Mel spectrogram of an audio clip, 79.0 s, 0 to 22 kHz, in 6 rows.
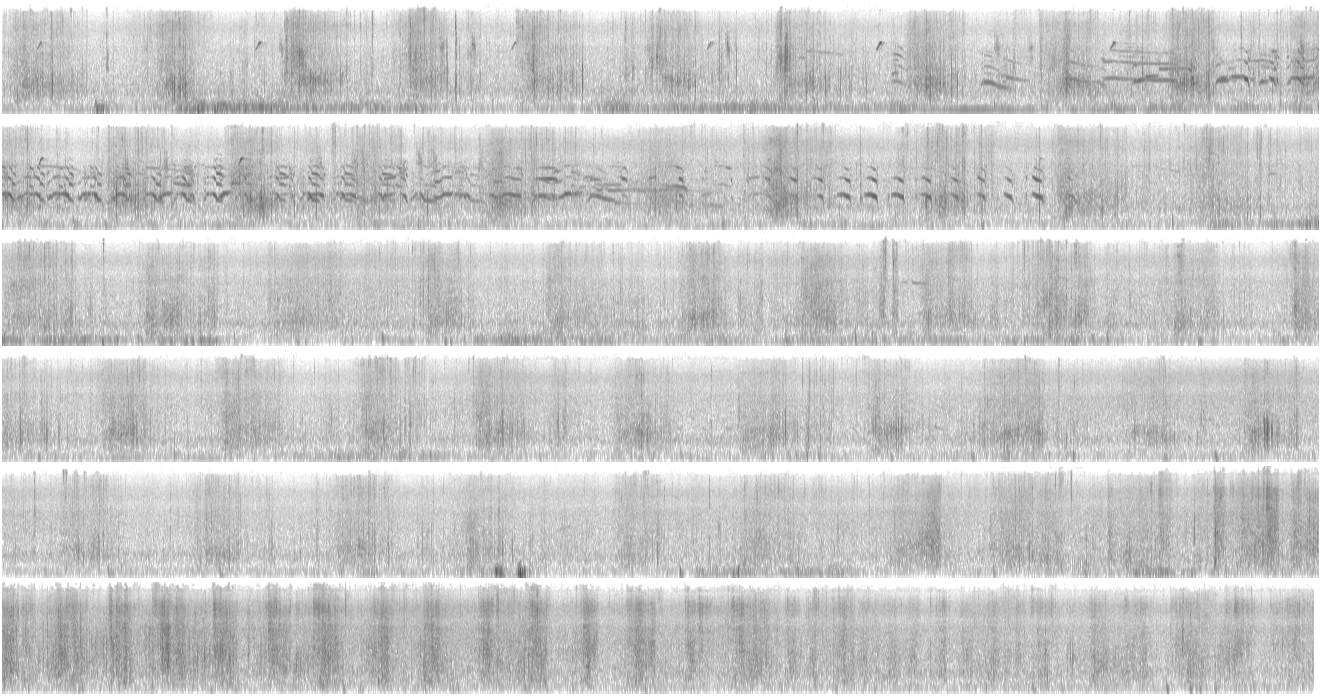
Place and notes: Unnamed Road, Prestatyn, UK - Gronant Beach Walking Meditation
Kinh Hanh (walking meditation) eastwards, towards the lighthouse, along the sand and gravel beach path. Recorded on a Tascam DR-40 using the on-board microphones as a coincident pair with windshield. Low-cut at 100Hz to reduce wind and handling noise.
8 August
